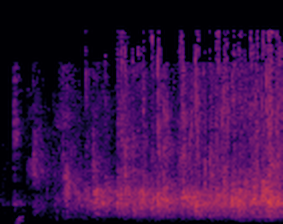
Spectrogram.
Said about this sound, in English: Thank you for clapping for me.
